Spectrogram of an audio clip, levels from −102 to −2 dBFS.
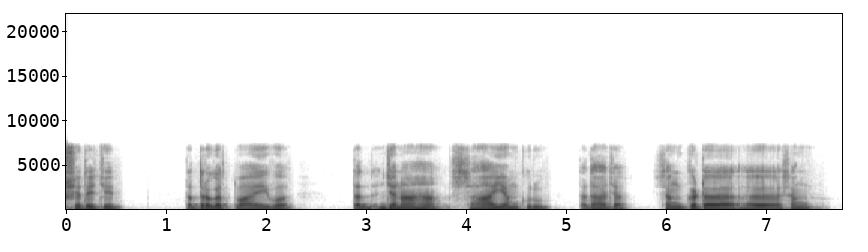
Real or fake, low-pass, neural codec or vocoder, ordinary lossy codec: real; 7.2 kHz; none; none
